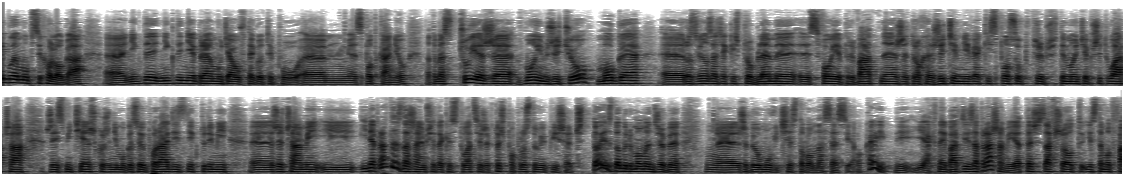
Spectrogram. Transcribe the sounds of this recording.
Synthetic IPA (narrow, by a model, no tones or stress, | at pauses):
ɛbɘwɛmːupsɘxɔlɔɡa | ɲiɡ̚d̪ɘɲiɡd̪ɘɲɛbɾawɛmud͡ʑawuft̪ɛɡɔt̪ɘpu | spɔt̪ka̰ɲunat̪ɔmʲast̪̚t͡ʂujɛʐɛvmɔjimʐɘt͡ɕumɔɡɛ | ɾɔzvʲjɔ̃w̃zat͡ɕjakʲeɕpɾɔblɛmɘsfɔjɛpɾɘvat̪nɛʐɛt̪ɾɔxɛʐɘt͡ɕɛmɲɛvʲjakʲiɕʲspɔsupft̪ɘmːɔmɛɲt͡ɕɛpʂɘt̪wat͡ʂaʐ̥ɛjɛst̪mʲit͡ɕɛ̃w̃ʂkɔʐɛɲɛmɔɡɛsɔbʲjɛpɔɾad͡ʑid͡ʑzɲɛk̚t̪uɾɘmʲi | ʐɛt͡ʂamʲiʔiːnapɾavd̪ɛzd̪aʐajɔ̃w̃ɕɛt̪akʲɛsɘ̥t̪uat̪sʲjɛʐɛkt̪ɔɕpɔpɾɔst̪umʲipʲiʂɛ̰t͡ʂɘ̥t̪ɔjɛst̪d̪ɔbɾɘmɔmɛnd̪ʐɛbɘ | ʐɛbɘumuvʲit͡ɕɕɛst̪ɔbɔ̃w̃nasɛsʲjɛ̰ʔɔ̰kɛjja̰knajbaɾd͡ʑejzapɾaʂamijat̪ɛʂzafʂɛɔt̪jɛst̪ɛmɔt̪f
